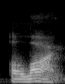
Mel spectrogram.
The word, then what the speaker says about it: Align: Today I'm joined by Patrick Sullivan, VP of strategy and innovation at Align. That's a-l mentioned to me. That's a silent G and a silent dash.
